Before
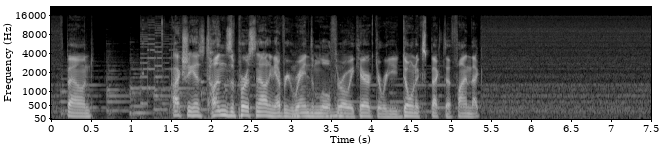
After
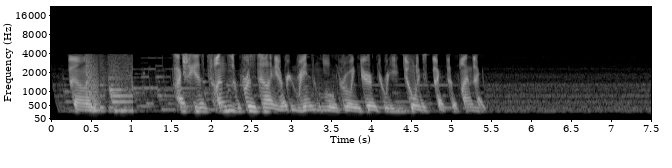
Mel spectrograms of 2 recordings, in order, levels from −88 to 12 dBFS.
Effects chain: Wiener smoothing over 15 samples; dispersion lows, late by 0.127 s, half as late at 660 Hz; 0.44–1.03 sample leveller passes 5; FFT band-pass 290–3800 Hz; gain -5 dB

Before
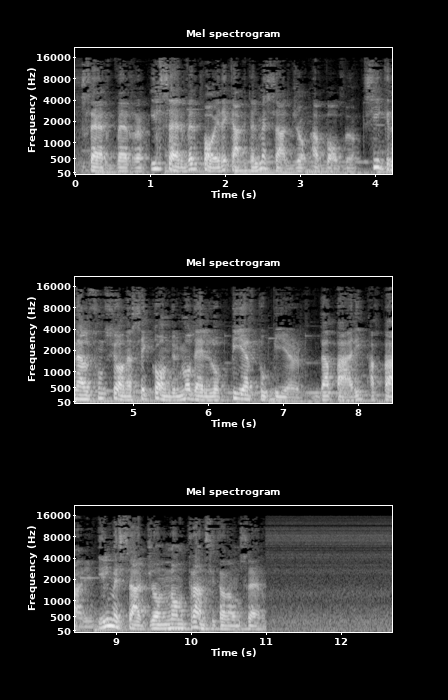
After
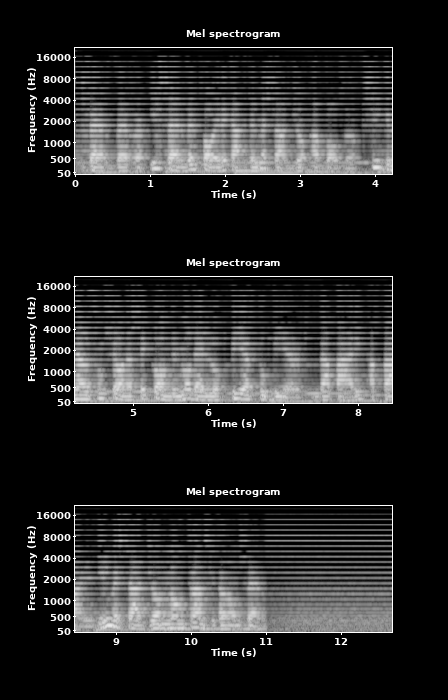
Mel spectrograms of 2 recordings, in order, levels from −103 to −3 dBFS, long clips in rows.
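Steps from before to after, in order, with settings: frequency quantiser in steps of 3 st; three-band squash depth 40%; gain -1.5 dB

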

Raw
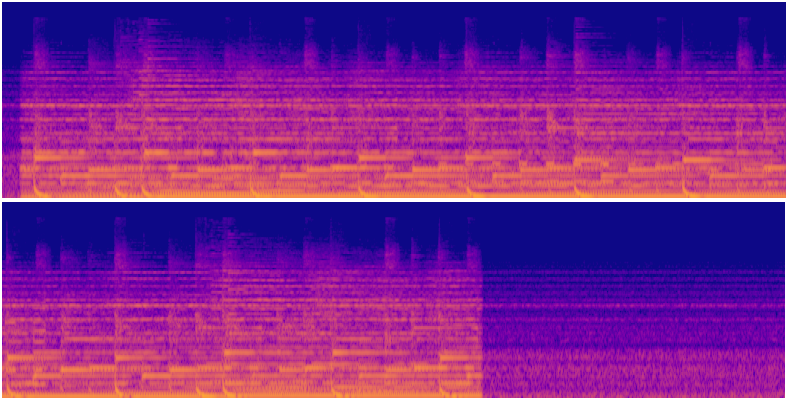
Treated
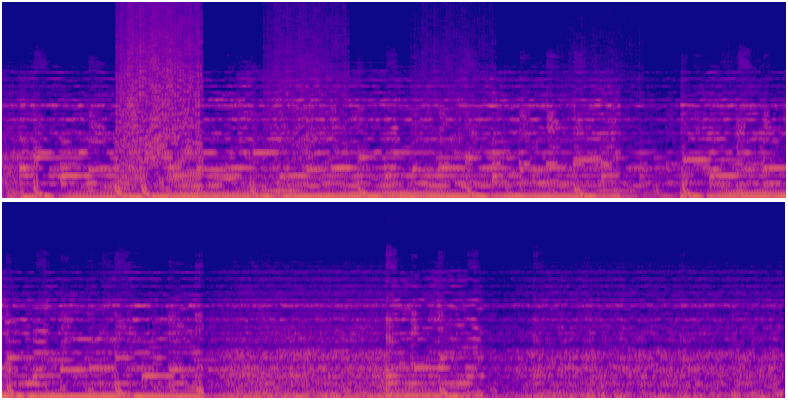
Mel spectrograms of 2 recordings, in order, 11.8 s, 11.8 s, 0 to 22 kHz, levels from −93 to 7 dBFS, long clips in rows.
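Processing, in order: 0.85–1.48 infinite clipping; reverb removal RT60 0.89 s; limiter -17.5 dBFS, peak gain reduction 6.5 dB; 7.36–8.76 room tone; compressor 12:1, threshold -38 dBFS, peak gain reduction 17 dB; chorus voices 2, 0.34 Hz, delay 22 ms, depth 2.6 ms; 4.63–5.09 band-pass 210 Hz, Q 1.8; feedback echo 1.103 s, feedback 52%, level -12 dB; gain +6 dB

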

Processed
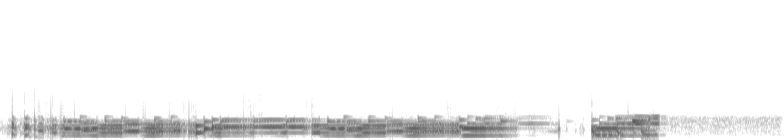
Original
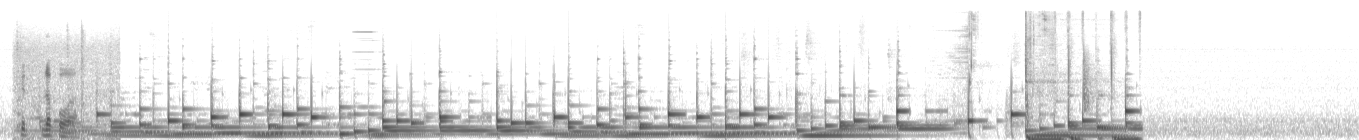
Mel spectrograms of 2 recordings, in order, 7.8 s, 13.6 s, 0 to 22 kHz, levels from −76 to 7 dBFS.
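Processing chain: ring modulator 57 Hz; compressor 2.5:1, threshold -37 dBFS, peak gain reduction 12 dB; brick-wall FIR band-stop 380–1600 Hz; low-pass sweep 190 Hz -> 400 Hz, 10.41–11.44; HPF 89 Hz 12 dB/oct; gate -41 dBFS, range -12 dB; on a send: echo 0.136 s -21 dB; on the sum: speed mistake 45 rpm record played at 78 rpm; gain +6.5 dB

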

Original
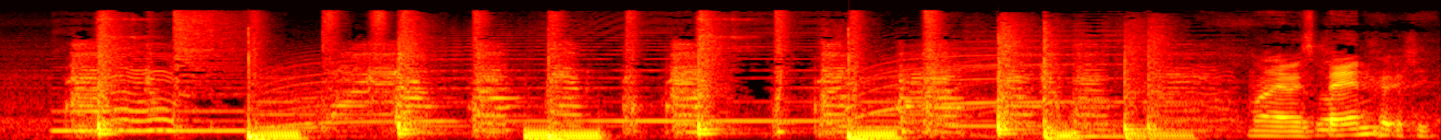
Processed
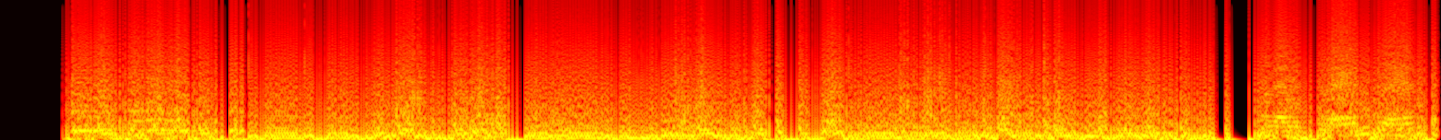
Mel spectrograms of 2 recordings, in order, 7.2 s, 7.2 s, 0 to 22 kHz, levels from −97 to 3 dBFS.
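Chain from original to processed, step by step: bouncing-ball echo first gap 0.28 s, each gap 0.8×, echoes 5; Schmitt trigger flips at -23.5 dBFS; harmoniser -3 st -12 dB; gain +1.5 dB

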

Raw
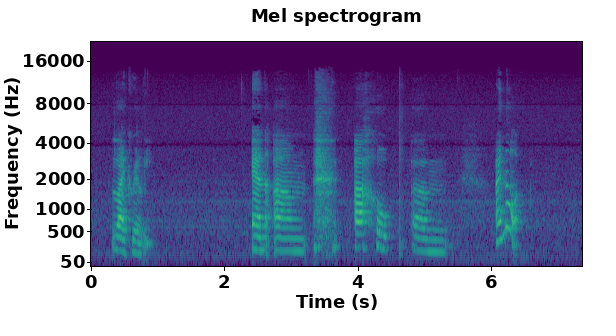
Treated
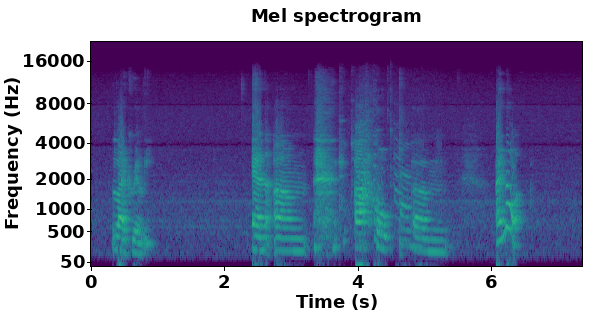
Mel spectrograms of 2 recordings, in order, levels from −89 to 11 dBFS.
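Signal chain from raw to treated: spectral trails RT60 0.31 s; HPF 130 Hz 24 dB/oct; soft clip -18.5 dBFS, distortion -10 dB; 3.53–5.72 echoes that change speed 0.181 s, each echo +6 st, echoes 3, each echo -6 dB; downsampling 32000 Hz

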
